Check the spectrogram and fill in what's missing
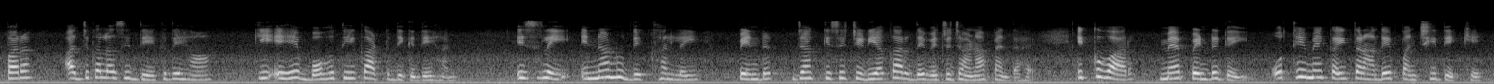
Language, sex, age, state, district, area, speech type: Punjabi, female, 18-30, Punjab, Muktsar, rural, spontaneous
